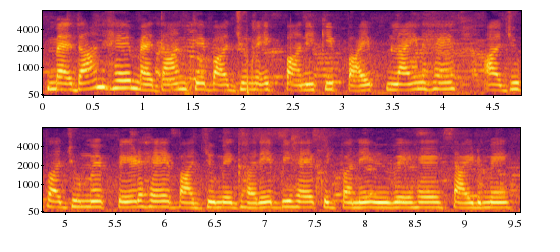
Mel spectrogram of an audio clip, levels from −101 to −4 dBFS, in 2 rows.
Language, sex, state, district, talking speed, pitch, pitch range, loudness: Hindi, female, Haryana, Rohtak, 170 wpm, 195 Hz, 180-215 Hz, -13 LUFS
